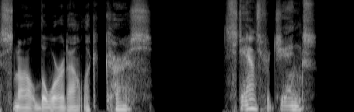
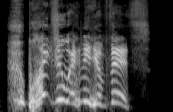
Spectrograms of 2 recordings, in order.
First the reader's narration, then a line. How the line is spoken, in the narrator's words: Vi screamed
